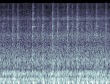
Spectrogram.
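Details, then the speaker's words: Old go-kart's small single-cylinder engine after reassembly: it chugs unevenly at low idle, stumbling and close to stalling. Owner thinks it needs a slightly higher idle setting. Rough idle. "Oh, that sounded bad. Maybe we should give it a little bit more robust idle there."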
